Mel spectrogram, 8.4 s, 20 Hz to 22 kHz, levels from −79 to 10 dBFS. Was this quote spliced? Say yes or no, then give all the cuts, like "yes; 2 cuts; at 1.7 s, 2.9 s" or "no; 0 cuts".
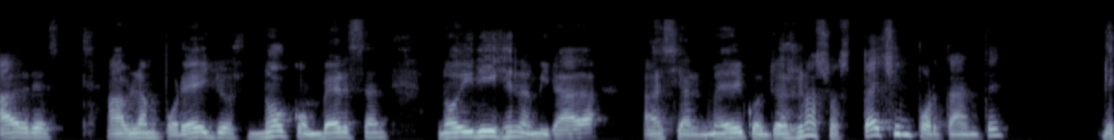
no; 0 cuts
